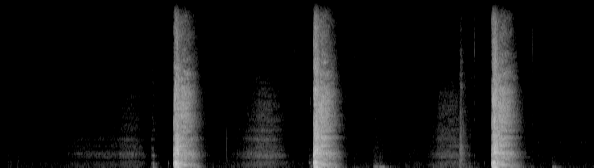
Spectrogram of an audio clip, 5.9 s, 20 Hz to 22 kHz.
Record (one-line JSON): {"three_cough_length": "5.9 s", "three_cough_amplitude": 5094, "three_cough_signal_mean_std_ratio": 0.22, "survey_phase": "beta (2021-08-13 to 2022-03-07)", "age": "18-44", "gender": "Male", "wearing_mask": "No", "symptom_none": true, "smoker_status": "Never smoked", "respiratory_condition_asthma": false, "respiratory_condition_other": false, "recruitment_source": "REACT", "submission_delay": "3 days", "covid_test_result": "Negative", "covid_test_method": "RT-qPCR"}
